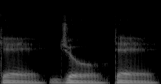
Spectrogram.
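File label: "kejote", concatenated syllables; Affixing experiment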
